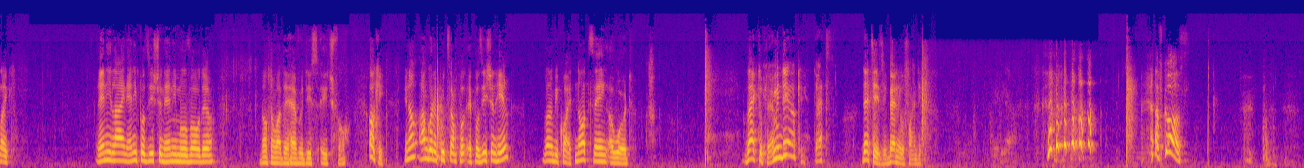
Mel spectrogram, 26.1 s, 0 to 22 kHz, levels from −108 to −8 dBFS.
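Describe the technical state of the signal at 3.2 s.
At 3.2 s the signal is intact, with no audible technical fault at that point.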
